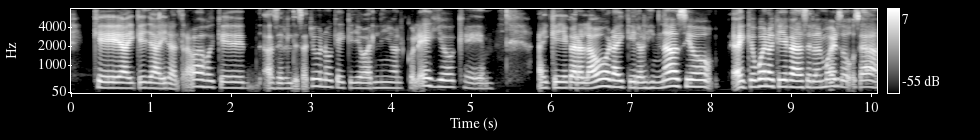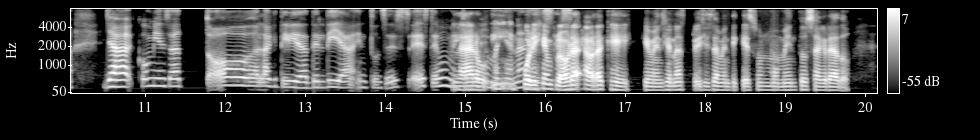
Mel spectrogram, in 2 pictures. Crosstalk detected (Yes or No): Yes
